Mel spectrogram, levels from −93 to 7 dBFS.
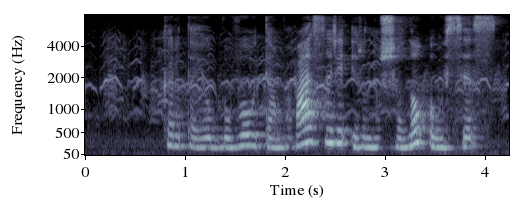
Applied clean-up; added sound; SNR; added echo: none; Fowl; 19 dB; none.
